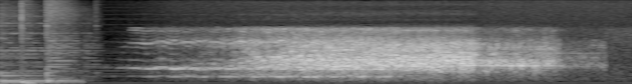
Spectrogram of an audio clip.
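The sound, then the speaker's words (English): A large crowd at the Cole Center in Madison, at the state wrestling championships, applauds a young woman from Holman High School who sang the national anthem. The clapping swells into a dense, steady roar with some cheering mixed in, holding for a few seconds before cutting off abruptly. “The applause you hear was not for the introduction of David Wermond and myself, but a young lady from Holman High School.”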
